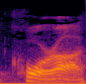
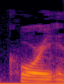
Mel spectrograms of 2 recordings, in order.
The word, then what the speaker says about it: Korah: Now, often we'll just say Korah, because that's the Old Testament pronunciation of it. They just changed it to Kori in the Greek, and then it gets translated back to the English that way.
